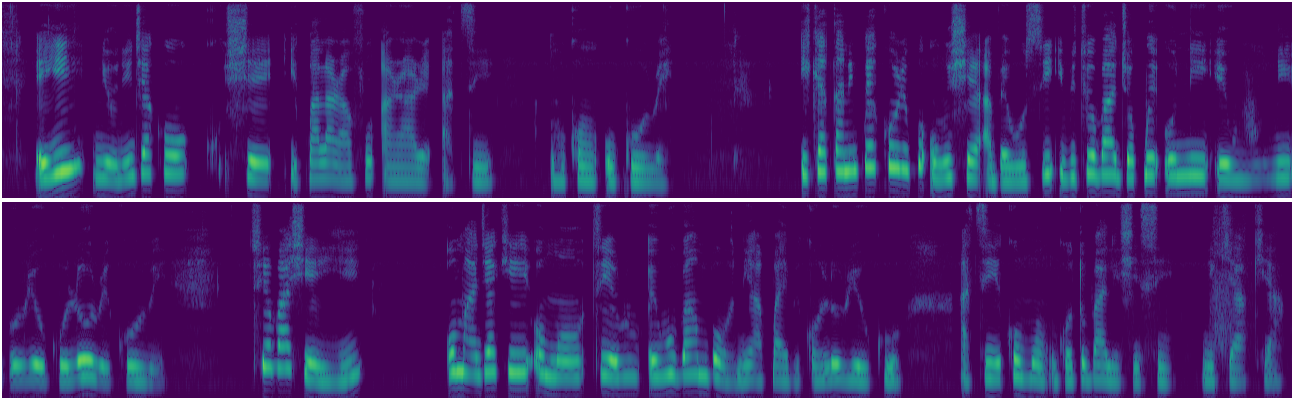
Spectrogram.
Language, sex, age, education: Yoruba, female, 46-60, tertiary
